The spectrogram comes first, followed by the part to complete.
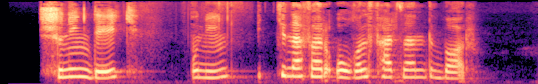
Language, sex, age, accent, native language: Uzbek, female, 18-24, Sirdaryo, Uzbek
